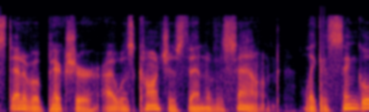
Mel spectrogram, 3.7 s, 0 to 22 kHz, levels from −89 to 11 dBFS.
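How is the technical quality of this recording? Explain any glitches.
The recording has three short glitches, all after the two-second mark, heard through an Opus call path at 32 kbps that stops around 12 kHz.

From 2.17 to 2.21 s there is a brief smear, a wobble where the sound seems to hang for an instant. This is short concealed packet loss. About 20 ms of audio arrived too late, so the receiver extended the preceding sound to fill the gap and then blended back into the real signal.

Overlapping that, from 2.19 to 2.21 s, the audio turns rougher and noisier for one frame. This is a lost packet rebuilt from error correction. The following packet carried a low-bitrate copy of the missing 20 ms, and the decoder played that coarser copy instead of leaving a gap.

From 3.20 to 3.24 s there is a jumbled, garbled moment. These are chunks out of order. A 20 ms chunk played one chunk late, after audio that should have followed it. 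Nothing is lost, but the reshuffled sequence creates three abrupt joins.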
